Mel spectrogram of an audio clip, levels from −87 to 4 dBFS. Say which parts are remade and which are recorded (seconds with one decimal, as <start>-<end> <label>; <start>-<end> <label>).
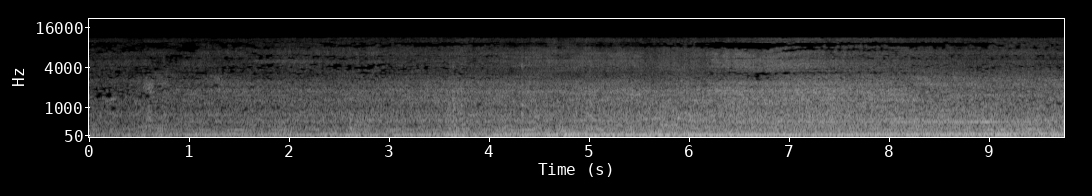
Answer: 0.0-4.1 recorded; 4.1-5.5 remade; 5.5-9.8 recorded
